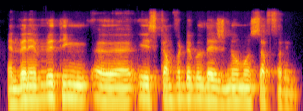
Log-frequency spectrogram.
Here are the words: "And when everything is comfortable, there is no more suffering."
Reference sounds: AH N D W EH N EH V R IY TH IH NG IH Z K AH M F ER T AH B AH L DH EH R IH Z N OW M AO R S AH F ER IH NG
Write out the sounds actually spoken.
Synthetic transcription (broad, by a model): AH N D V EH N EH V R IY T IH NG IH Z K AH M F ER T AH B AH L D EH R IH Z N OW M AO R S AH F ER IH NG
